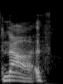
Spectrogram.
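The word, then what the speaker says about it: Nas: They was like, it's Naz.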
